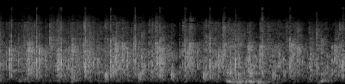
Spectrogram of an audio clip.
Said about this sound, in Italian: Ma al di là di ricordare questo poeta, un plauso va agli abitanti di Carfon. Gli abitanti di Carfon meritano un applauso, fatemelo sapere.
